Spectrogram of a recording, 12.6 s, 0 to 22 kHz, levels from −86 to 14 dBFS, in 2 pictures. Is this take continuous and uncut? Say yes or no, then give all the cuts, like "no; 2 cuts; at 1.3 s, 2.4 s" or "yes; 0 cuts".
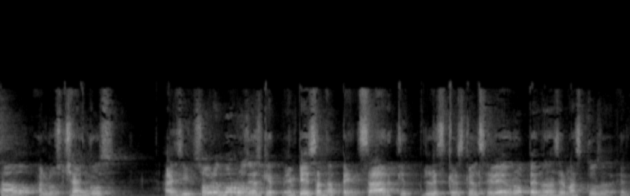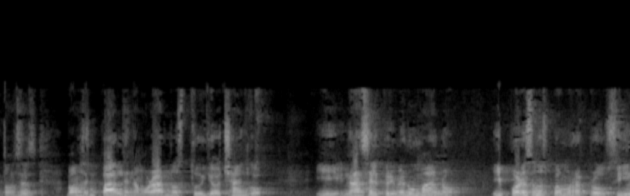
no; 3 cuts; at 2.6 s, 7.2 s, 7.5 s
